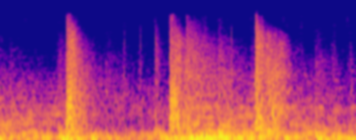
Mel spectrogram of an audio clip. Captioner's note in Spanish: Disparos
